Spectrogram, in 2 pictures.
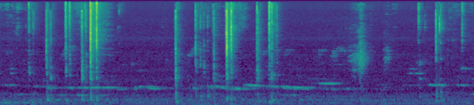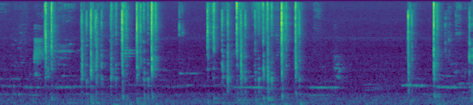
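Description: Fingers type on a computer keyboard to enter program input, a steady uneven patter of soft close key clicks with brief pauses, over a low background hum.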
